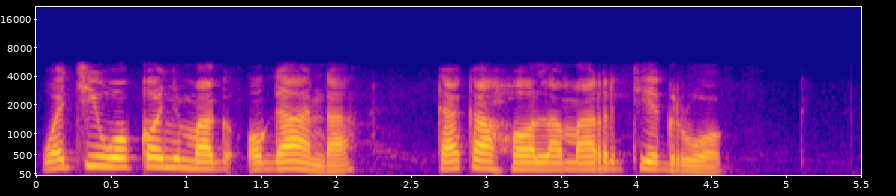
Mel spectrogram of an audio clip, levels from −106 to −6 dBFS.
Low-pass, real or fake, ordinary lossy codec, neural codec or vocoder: 5.4 kHz; real; none; none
